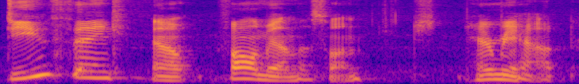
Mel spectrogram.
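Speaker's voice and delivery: usual speaking voice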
